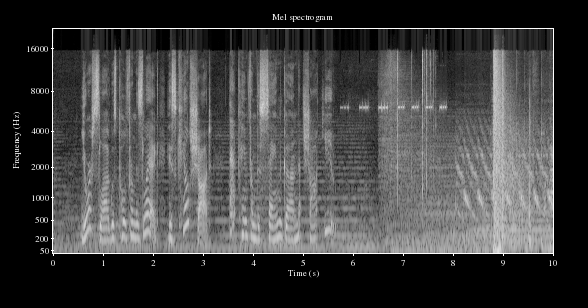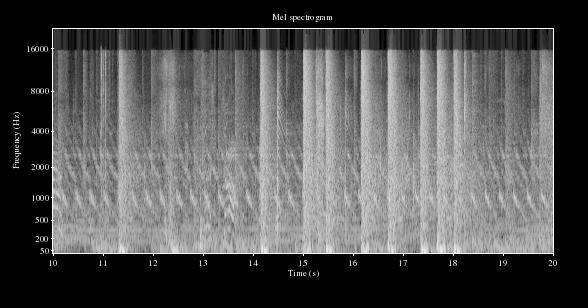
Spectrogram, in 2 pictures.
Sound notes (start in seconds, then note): 5.6 alarm siren blares; 11.3 gunshot; 14.9 gunshots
